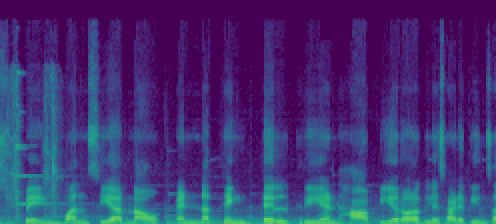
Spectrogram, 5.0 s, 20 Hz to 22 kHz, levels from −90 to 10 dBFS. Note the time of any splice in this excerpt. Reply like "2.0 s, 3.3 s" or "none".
none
